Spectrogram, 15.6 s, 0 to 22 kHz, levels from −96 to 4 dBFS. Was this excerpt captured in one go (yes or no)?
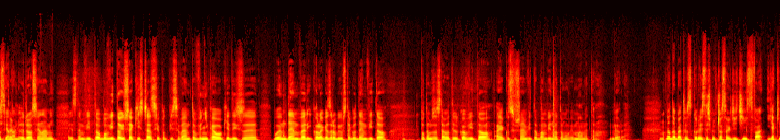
no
